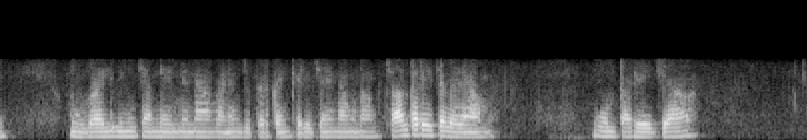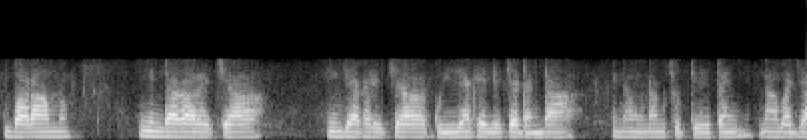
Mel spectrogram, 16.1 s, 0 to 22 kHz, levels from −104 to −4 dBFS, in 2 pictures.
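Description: Throughout the speech, G.729 codec damage is plainly audible. The coder rebuilds each 10 ms frame from a vocal tract filter, pitch predictor and sparse pulses, which fits an 8 kbit/s stream, and nothing above 4 kHz survives. Unlike a simple low-pass, it also sounds rough and synthetic.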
